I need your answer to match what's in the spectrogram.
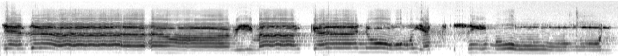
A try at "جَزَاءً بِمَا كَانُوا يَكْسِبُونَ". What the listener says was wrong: Jaza, mak wajib tu kena bagi cukup 6. Tadi macam kurang, dia macam tak berapa cukup tadi.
